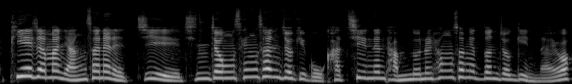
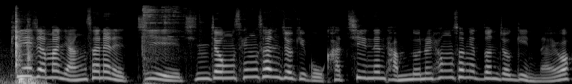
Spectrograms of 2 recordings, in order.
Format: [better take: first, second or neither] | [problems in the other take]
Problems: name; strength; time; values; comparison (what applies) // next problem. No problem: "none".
first | keyboard typing; loud; at the start; peak 6 dB above the speech // jangling keys; noticeable; at 1.5 s; peak 7 dB below the speech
